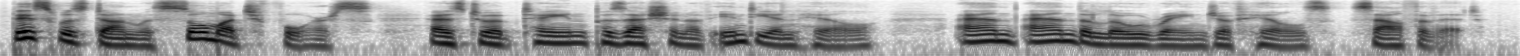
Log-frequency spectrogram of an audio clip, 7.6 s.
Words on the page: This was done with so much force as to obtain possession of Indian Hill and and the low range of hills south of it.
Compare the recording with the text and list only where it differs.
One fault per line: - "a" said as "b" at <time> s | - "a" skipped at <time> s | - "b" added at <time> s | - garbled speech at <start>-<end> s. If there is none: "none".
none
